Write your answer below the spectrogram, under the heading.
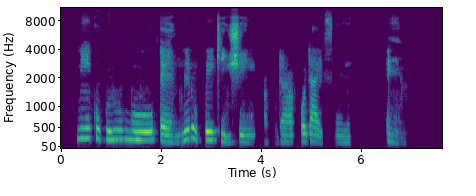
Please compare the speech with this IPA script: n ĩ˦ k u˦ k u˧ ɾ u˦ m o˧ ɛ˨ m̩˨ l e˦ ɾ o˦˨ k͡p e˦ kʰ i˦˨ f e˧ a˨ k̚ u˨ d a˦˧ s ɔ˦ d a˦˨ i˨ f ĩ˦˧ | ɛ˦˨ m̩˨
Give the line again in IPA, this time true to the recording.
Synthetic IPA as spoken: n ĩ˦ k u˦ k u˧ ɾ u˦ m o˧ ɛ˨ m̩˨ l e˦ ɾ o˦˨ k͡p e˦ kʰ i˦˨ ʃ e˧ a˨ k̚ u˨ d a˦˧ f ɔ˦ d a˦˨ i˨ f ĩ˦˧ | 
